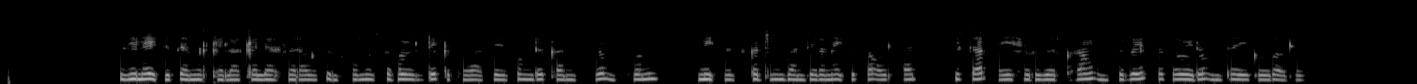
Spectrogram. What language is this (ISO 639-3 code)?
tir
